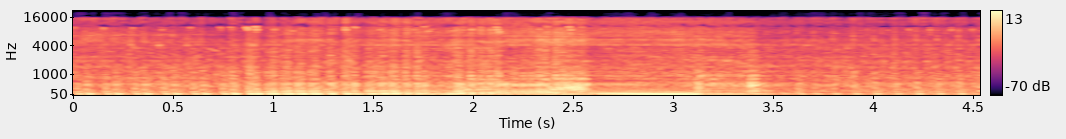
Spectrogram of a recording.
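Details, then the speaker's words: Polaris Sportsman ATV (850 per title, 570 per speech) idling and blipping with an uneven, stumbling skip and dropped pulses; misfire fixed with new spark plugs and plug wires. "Definitely got a little misfire."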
